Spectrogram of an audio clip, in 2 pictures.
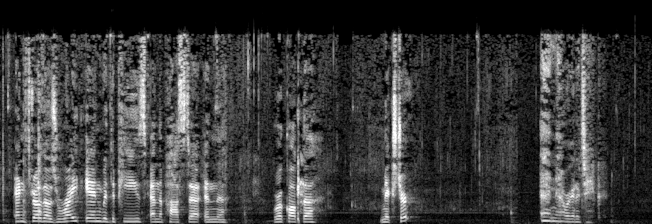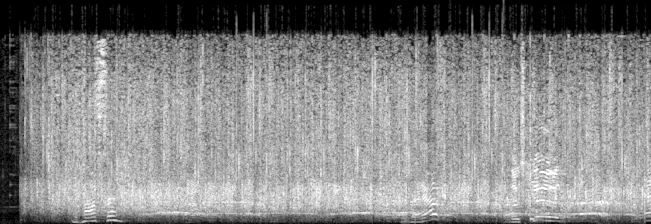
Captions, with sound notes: and throw those right in with the peas and the pasta, and the ricotta mixture. And now we're gonna take (audience clapping) the pasta. (audience cheering) Looks all right. Looks good!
